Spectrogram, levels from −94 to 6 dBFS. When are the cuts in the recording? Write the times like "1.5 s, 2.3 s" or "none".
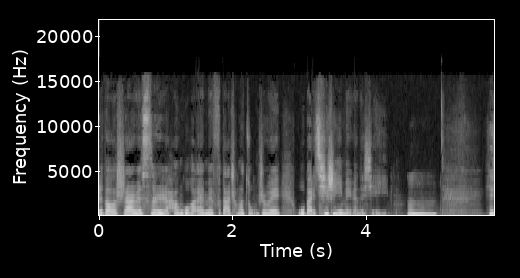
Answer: none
